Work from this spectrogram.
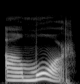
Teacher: Наголос падає на останній склад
